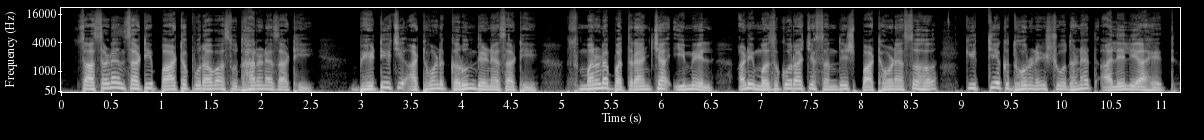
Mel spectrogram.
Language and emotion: Marathi, neutral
